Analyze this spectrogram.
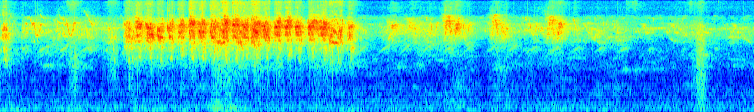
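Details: Sparrows in the morning break into a loud dense burst of high chirping, then settle into scattered short tweets, with a single sharp click near the end.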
